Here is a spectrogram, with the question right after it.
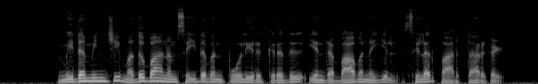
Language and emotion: Tamil, neutral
